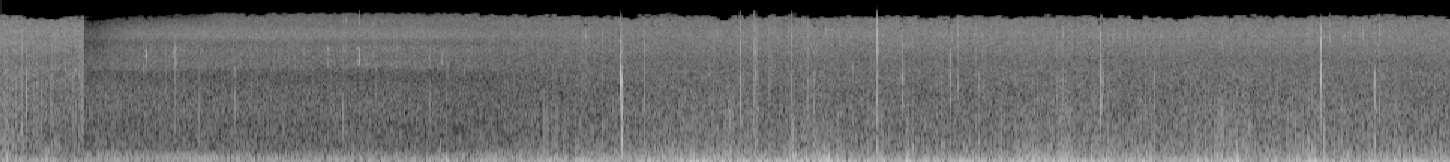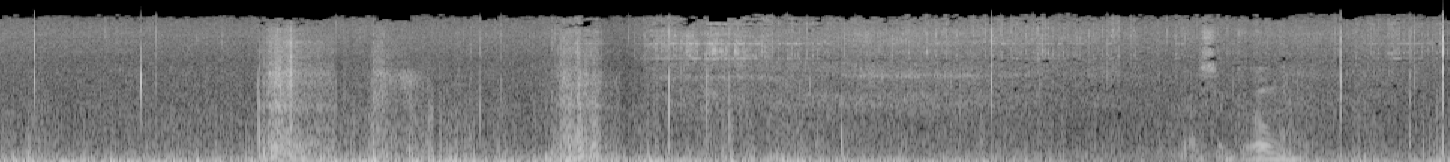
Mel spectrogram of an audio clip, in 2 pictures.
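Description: Wind buffeting the microphone as a steady low rumble, with scattered light ticks of rain landing around it. Two louder rushing sounds come about eleven and thirteen seconds in.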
